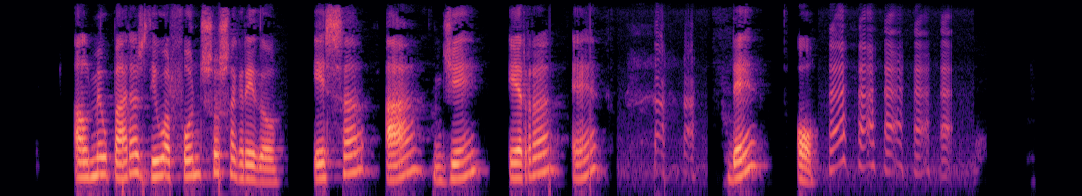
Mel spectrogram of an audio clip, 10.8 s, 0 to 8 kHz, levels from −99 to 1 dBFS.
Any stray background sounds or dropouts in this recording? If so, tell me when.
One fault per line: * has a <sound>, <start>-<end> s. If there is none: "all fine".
* has a laugh, 6.2-7.0 s
* has a laugh, 8.3-9.6 s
